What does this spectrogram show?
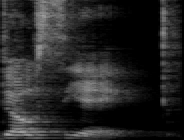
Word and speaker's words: Dossier: I'm finally pronouncing it right. Dossier.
